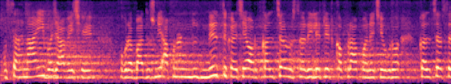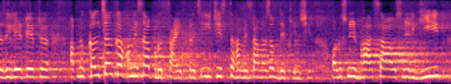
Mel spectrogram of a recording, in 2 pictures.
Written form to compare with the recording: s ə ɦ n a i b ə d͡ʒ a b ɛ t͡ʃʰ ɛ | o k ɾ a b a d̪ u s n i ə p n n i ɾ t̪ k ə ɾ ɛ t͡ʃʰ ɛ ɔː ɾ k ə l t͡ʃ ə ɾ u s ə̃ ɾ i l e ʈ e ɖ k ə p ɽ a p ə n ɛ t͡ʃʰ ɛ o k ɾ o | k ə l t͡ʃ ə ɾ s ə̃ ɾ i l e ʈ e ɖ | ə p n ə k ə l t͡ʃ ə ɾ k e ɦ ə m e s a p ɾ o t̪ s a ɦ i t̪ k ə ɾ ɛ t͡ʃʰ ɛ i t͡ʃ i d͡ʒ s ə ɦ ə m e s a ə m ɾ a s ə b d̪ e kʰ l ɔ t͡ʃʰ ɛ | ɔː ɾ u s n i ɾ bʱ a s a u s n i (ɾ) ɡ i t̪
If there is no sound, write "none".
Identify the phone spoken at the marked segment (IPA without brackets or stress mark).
ɾ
